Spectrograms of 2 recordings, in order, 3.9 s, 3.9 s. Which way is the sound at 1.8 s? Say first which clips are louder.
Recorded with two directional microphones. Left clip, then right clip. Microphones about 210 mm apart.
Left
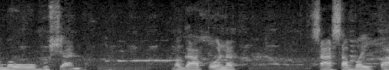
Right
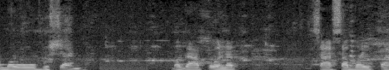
Even; 15° left (ahead or behind).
